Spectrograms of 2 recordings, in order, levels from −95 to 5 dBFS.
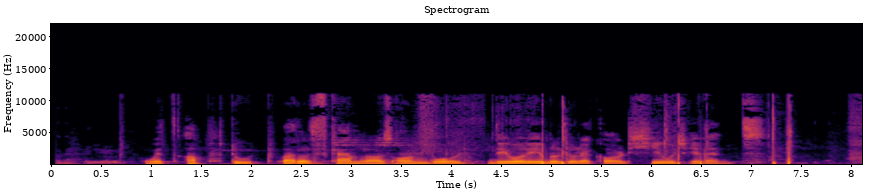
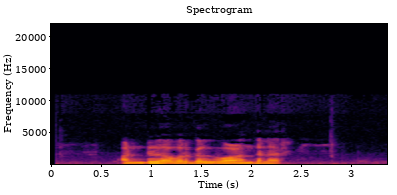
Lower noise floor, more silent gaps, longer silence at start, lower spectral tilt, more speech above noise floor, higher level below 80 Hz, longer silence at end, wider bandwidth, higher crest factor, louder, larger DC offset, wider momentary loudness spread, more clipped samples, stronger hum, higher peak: first, -60 dBFS vs -54 dBFS; neither; second, 0.05 s vs 0.7 s; second, -7 dB/octave vs -10 dB/octave; about the same, 37 dB vs 38 dB; about the same, -48 dBFS vs -48 dBFS; second, 0 s vs 1.1 s; first, 11.5 kHz vs 4.2 kHz; first, 24 dB vs 16 dB; second, -24 LUFS vs -17 LUFS; neither; about the same, 11 LU vs 9 LU; neither; neither; about the same, 0 dBFS vs -2 dBFS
